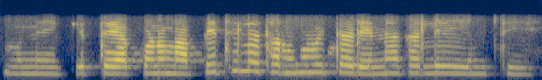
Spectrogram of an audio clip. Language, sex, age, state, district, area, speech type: Odia, female, 18-30, Odisha, Bhadrak, rural, conversation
